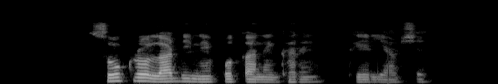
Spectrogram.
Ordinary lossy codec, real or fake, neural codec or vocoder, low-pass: Opus, 64 kbps; real; none; 7.2 kHz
